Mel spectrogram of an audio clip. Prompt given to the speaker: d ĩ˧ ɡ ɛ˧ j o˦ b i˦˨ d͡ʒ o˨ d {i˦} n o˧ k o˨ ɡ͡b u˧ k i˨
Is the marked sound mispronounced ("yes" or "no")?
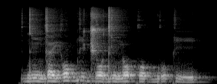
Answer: yes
